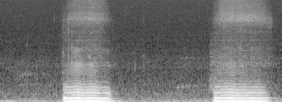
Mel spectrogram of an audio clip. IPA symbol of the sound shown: ð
